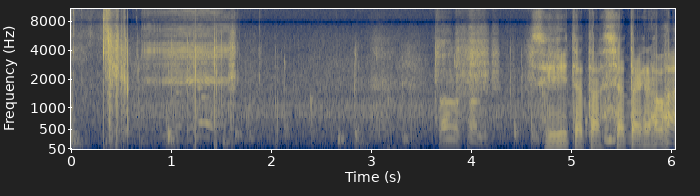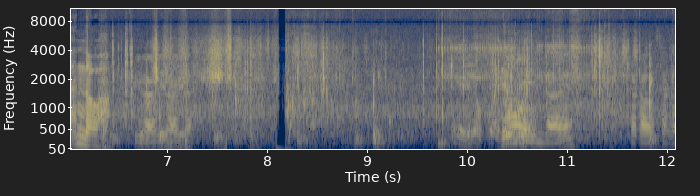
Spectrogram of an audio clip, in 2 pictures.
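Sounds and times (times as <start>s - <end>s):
water sloshing and splashing: 0.0s - 12.0s.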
